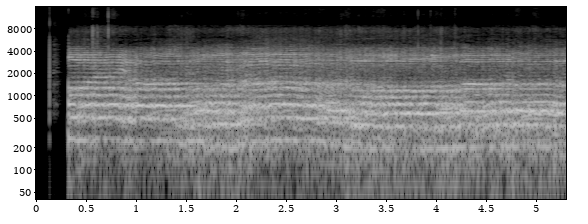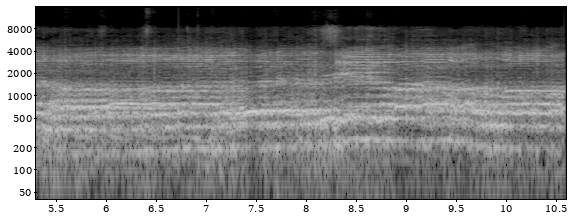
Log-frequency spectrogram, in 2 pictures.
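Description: An elderly man chants in a long, wavering melody close to a microphone.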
